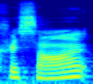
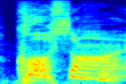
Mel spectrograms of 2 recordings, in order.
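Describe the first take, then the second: First: Said in the usual way. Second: CROISSANT drawn out slowly with exaggerated vowels; overpronounced. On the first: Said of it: "people do it with other words too". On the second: People trying to hit a foreign word, CROISSANT slow and overpronounced. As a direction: overdo CROISSANT, stretching both syllables. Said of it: "when they try to hit that".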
